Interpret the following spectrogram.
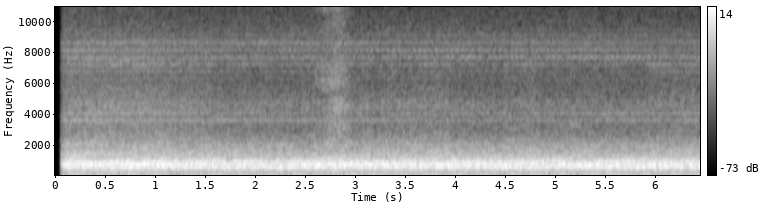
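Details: Washing machine on spin cycle: steady harsh roar with screeching and a rough grinding edge throughout, suspected worn drum bearings; cause unconfirmed.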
